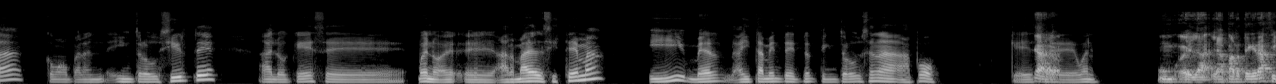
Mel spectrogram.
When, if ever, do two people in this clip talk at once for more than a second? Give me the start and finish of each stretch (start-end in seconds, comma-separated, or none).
none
